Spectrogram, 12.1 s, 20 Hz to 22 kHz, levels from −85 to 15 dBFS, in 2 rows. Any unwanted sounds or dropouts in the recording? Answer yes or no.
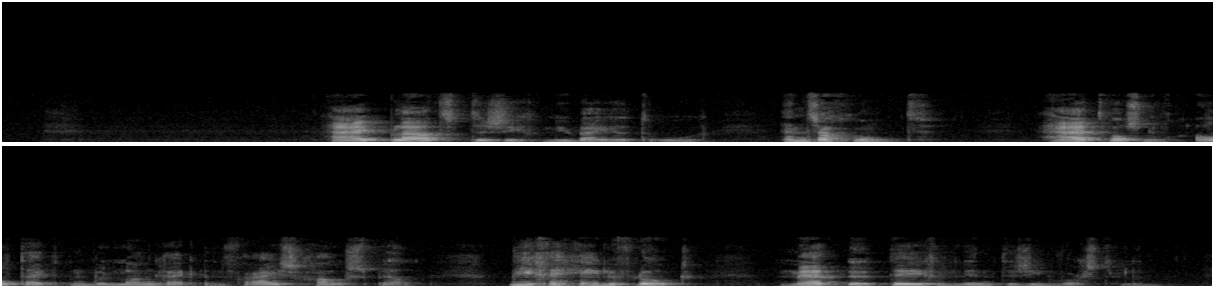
no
